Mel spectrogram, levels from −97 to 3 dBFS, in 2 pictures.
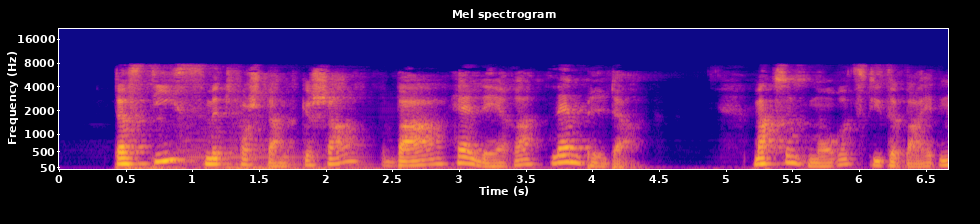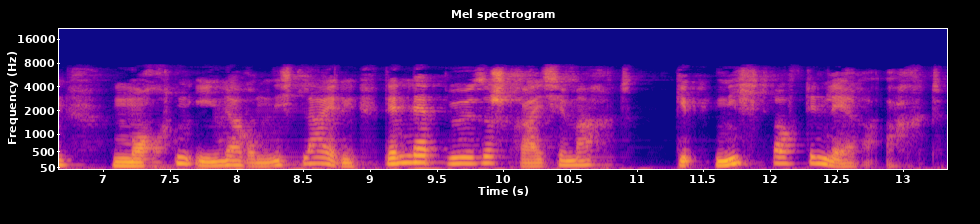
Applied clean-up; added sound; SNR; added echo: neural mask model DeepFilterNet 3.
